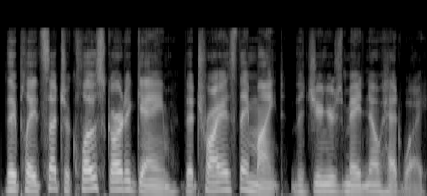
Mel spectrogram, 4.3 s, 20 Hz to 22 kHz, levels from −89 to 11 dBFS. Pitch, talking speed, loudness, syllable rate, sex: 145 Hz, 240 wpm, -18 LUFS, 5.2 syllables/s, female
